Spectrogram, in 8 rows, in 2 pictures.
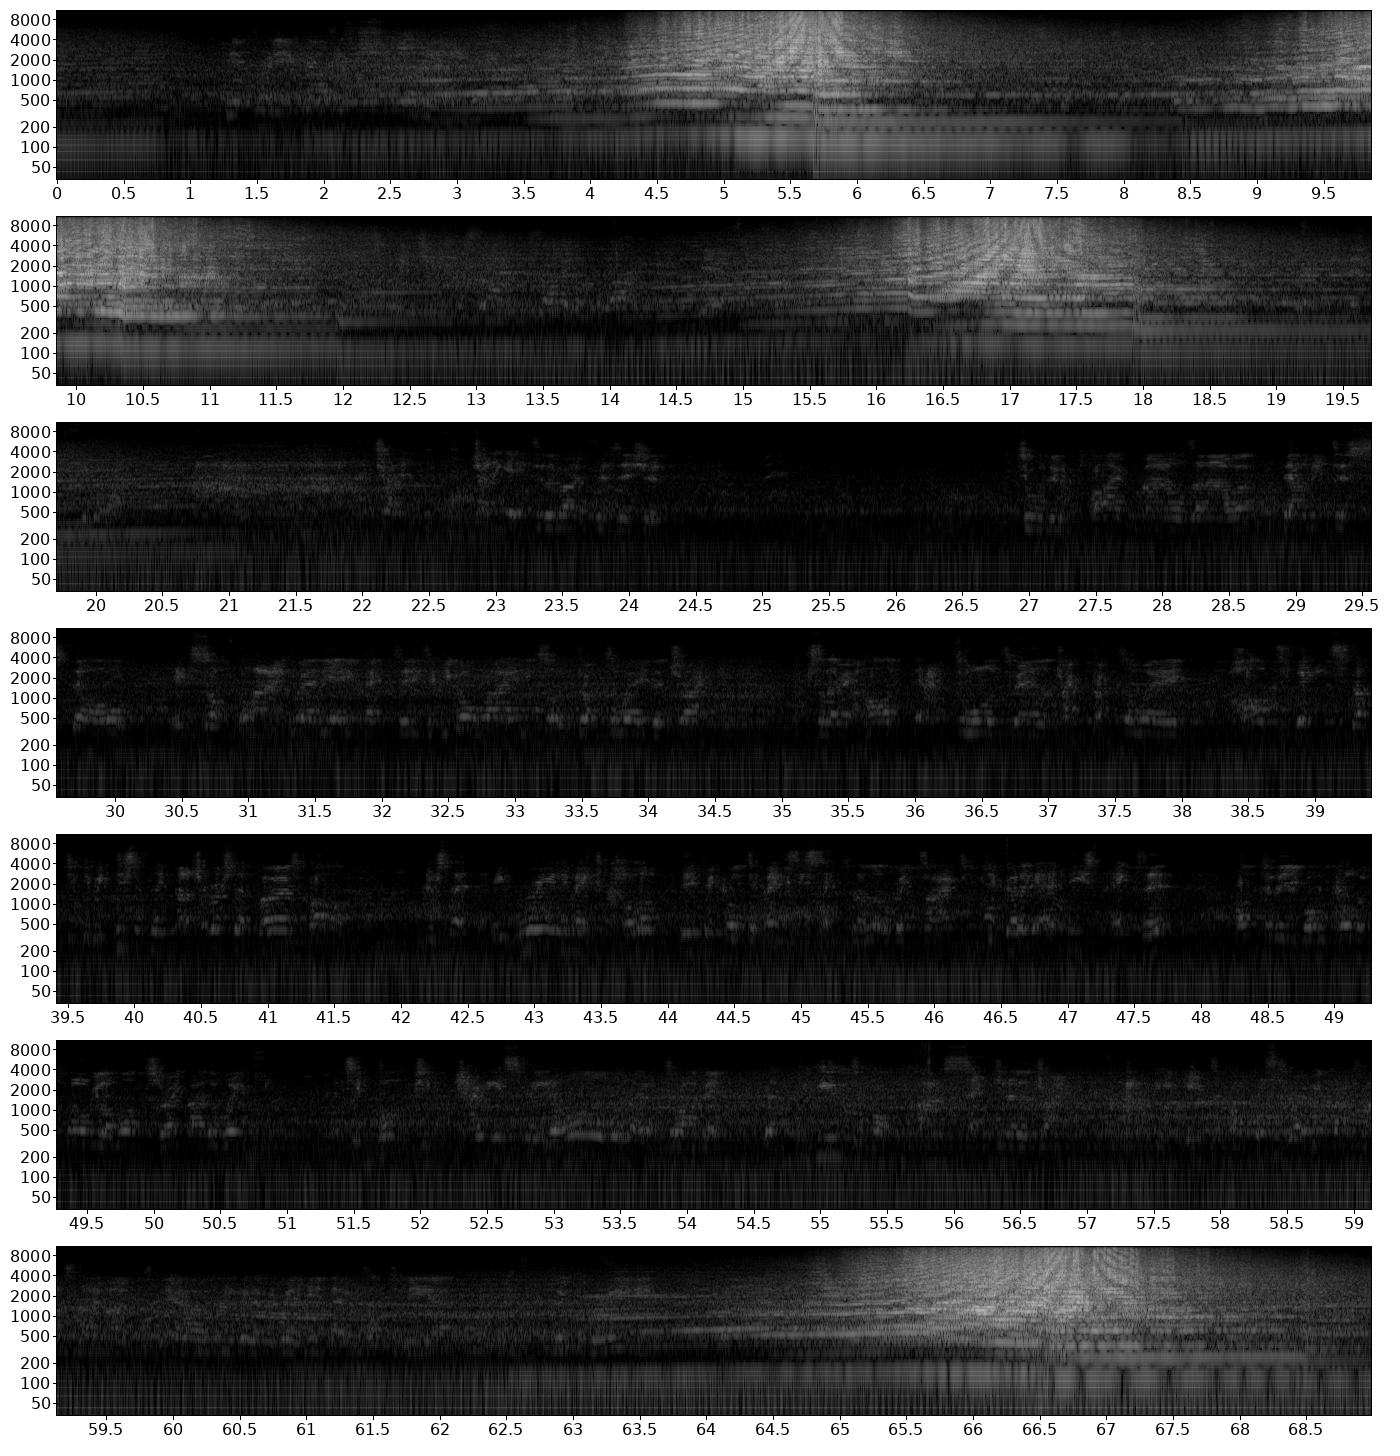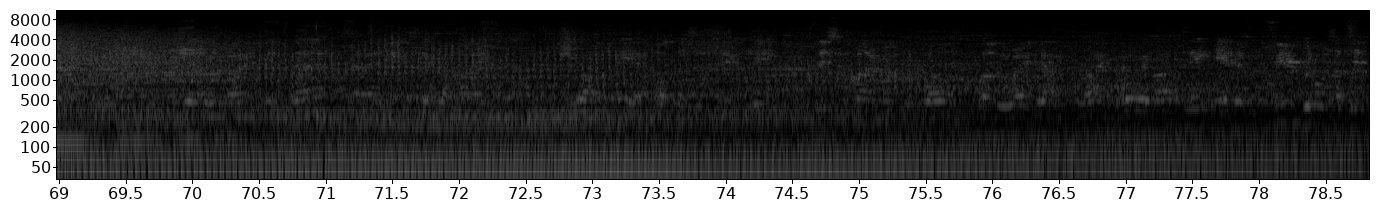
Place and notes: Silverstone Circuit, Towcester, UK - british motorcycle grand prix 2022 ... moto grand prix ...
british motorcycle grand prix 2022 ... moto grand prix qualifying two ... dpa 4060s on t bar on tripod to zoom f6 ...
